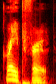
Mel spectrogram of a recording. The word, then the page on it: grapefruit: American English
